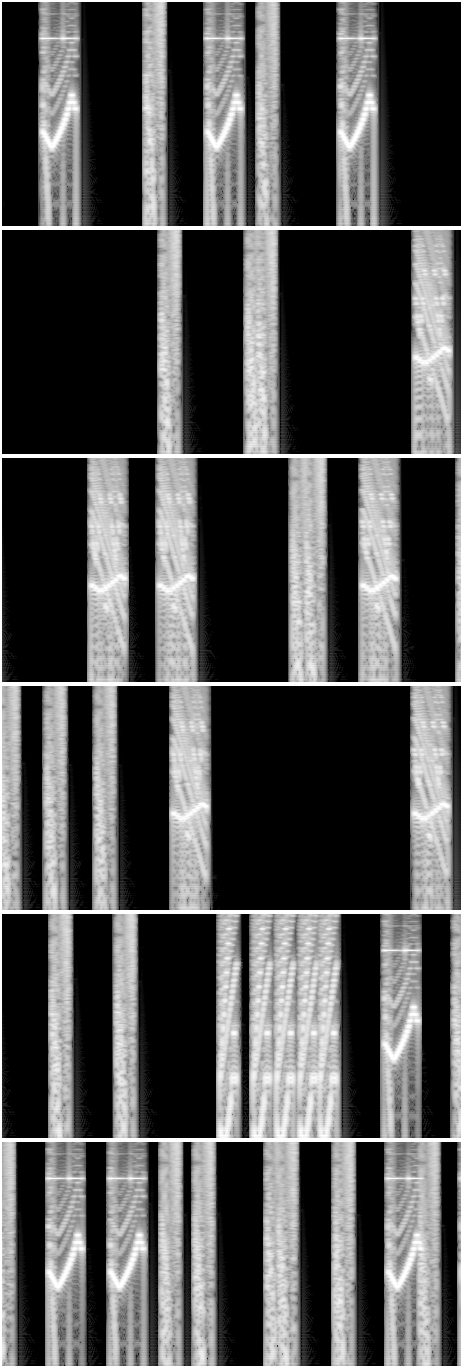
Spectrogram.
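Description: Short electronic blips and beeps chirp in quick bursts.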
